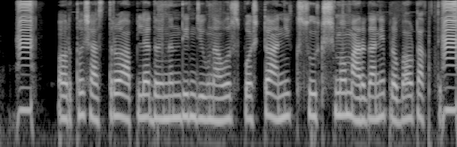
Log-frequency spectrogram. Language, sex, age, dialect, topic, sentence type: Marathi, female, 25-30, Varhadi, banking, statement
